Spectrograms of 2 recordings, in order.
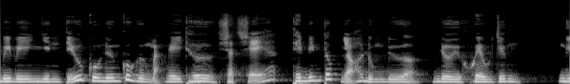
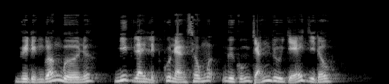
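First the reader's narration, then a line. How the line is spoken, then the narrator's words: Irritable snap. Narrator (Vietnamese): Ninh Khuyết bèn gắt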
